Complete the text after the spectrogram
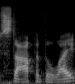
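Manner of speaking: normal talking voice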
